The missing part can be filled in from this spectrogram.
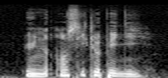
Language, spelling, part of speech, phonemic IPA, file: French, encyclopédie, noun, /ɑ̃.si.klɔ.pe.di/, Fr-encyclopédie.ogg
- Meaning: encyclopedia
